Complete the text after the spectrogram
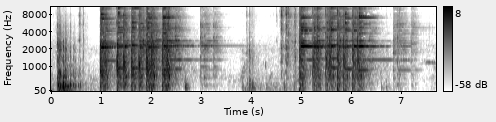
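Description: Steel targets ring with a metallic clang when hit.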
